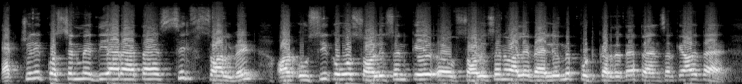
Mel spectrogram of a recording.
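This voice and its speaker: This male chemistry teacher speaks fairly quickly in a high voice with hardly any pauses. Working through the lesson step by step, he drops in English terms and keeps checking in with his class.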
